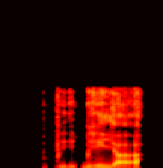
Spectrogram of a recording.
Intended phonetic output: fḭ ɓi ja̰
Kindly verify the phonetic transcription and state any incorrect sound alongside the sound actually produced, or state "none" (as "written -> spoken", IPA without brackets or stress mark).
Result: f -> p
